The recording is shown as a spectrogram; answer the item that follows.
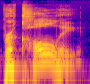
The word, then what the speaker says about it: Broccoli: great by the way I always thought it was broccoli I heard someone pronounce it broli and I'm like the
